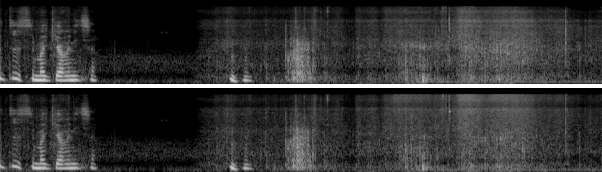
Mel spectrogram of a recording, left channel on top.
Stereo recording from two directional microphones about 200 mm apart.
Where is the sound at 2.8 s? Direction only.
50° right (ahead or behind).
